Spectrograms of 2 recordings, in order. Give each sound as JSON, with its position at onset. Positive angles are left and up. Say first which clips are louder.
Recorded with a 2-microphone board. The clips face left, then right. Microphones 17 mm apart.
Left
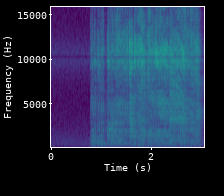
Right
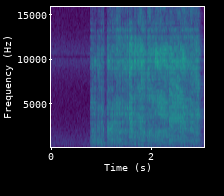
{"t": 0.8, "sound": "tearing paper", "louder": "right 5 dB", "side_deg": -30, "distance_m": 3.5}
